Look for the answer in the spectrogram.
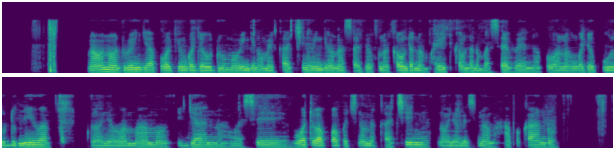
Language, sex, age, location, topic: Swahili, male, 25-35, Wajir, government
